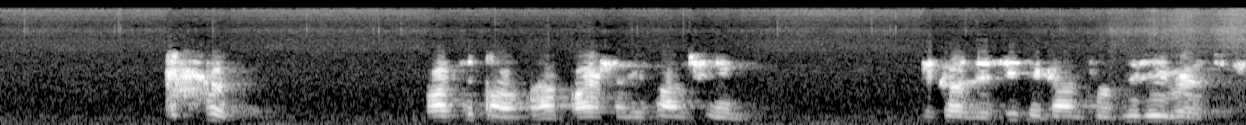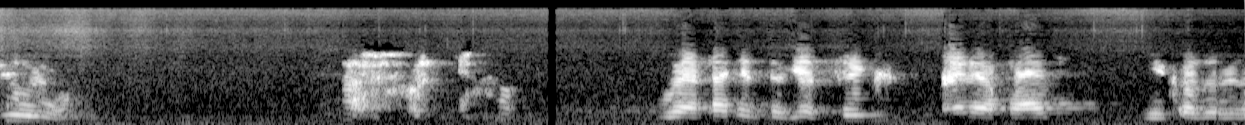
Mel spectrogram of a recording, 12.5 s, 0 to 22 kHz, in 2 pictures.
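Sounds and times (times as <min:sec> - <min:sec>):
male Red Cross worker with a cold clearing his throat: 0:00.8 - 0:01.3, 0:08.0 - 0:08.8
male Red Cross worker with a cold giving rough coughs: 0:00.8 - 0:01.3, 0:08.0 - 0:08.8
male Red Cross worker with a cold speaking in a voice message over a tinny phone-like line: 0:02.2 - 0:03.8, 0:04.6 - 0:06.6, 0:09.6 - 0:12.4.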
